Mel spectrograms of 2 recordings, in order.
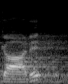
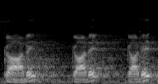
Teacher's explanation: your tongue is placed right behind your teeth and it doesn't leave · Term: the t is not released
